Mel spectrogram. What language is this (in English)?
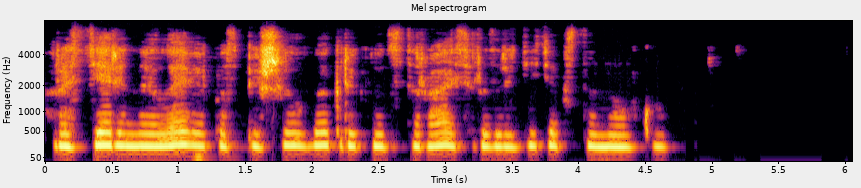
Russian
